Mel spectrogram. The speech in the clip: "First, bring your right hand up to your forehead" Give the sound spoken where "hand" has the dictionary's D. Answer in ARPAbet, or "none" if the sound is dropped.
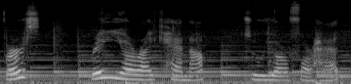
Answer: none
